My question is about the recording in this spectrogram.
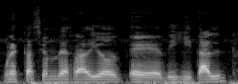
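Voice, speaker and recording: A man's voice: mid-range voice, little pitch movement, normal speed, darkish tone. Chatty male podcast host outdoors. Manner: chatty, playful, slangy. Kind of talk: casual interview chat. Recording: noisy outdoor street recording.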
